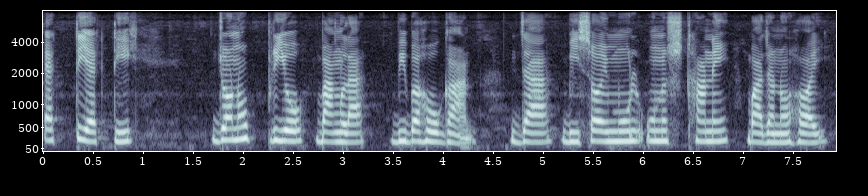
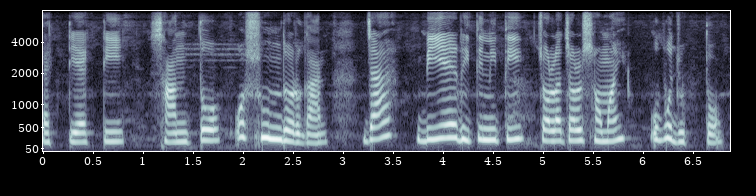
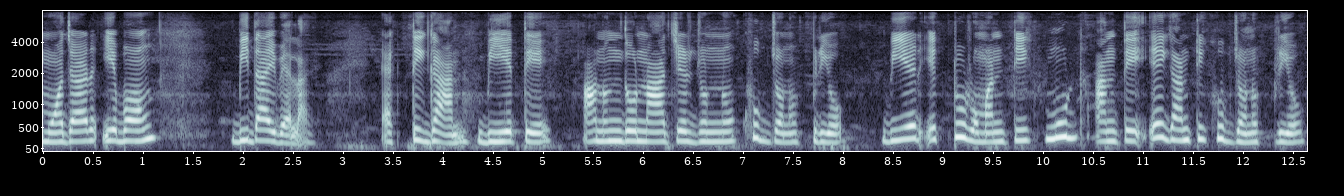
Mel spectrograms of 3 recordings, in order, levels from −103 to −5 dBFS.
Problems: none marked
